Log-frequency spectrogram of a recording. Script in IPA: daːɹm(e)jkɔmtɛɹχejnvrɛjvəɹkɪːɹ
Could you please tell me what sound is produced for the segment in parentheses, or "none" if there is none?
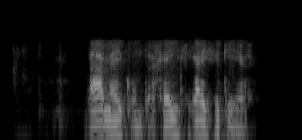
e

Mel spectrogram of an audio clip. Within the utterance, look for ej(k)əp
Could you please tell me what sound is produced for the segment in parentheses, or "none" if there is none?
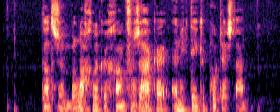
k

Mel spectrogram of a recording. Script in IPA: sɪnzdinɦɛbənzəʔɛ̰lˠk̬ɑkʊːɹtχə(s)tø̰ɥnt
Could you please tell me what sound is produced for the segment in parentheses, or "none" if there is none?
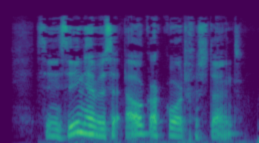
s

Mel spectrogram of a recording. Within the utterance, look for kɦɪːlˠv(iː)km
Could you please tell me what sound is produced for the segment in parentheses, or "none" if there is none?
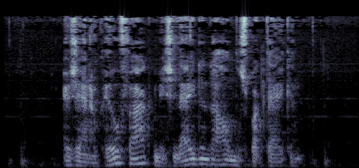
aː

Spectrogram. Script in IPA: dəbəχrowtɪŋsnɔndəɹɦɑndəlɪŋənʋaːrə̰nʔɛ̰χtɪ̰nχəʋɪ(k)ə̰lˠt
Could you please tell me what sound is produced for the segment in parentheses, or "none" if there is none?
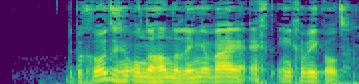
k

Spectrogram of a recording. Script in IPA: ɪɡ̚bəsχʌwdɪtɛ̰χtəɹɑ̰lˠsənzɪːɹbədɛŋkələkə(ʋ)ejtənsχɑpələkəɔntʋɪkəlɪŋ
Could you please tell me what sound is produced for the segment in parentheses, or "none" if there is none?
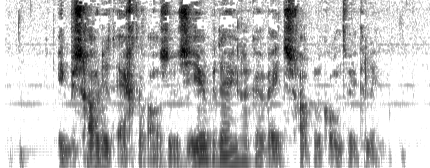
ʋ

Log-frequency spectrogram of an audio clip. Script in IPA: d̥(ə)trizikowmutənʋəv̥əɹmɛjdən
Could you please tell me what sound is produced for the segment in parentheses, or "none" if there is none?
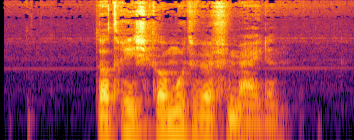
ɑ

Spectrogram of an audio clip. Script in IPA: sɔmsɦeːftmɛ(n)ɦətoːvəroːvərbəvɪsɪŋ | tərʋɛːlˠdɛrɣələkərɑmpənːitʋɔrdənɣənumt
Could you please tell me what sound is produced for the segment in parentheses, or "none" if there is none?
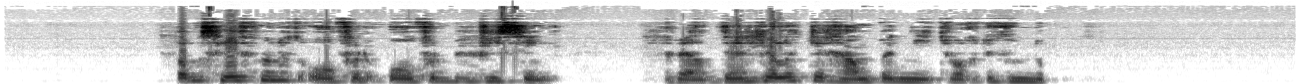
n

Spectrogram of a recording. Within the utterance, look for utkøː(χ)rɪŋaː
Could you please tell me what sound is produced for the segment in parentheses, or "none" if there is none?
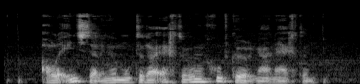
none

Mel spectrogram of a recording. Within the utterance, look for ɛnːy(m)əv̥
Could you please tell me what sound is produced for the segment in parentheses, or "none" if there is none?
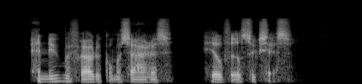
m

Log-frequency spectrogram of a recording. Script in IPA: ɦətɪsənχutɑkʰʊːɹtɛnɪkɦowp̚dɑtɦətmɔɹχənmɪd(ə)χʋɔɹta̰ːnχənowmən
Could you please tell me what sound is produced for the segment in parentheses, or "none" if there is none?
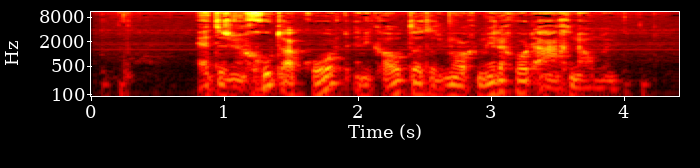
ɑ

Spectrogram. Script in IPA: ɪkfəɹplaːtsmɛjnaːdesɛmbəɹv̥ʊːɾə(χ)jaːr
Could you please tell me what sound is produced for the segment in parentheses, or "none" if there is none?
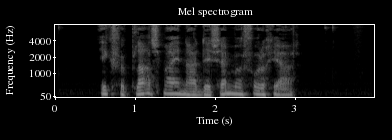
χ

